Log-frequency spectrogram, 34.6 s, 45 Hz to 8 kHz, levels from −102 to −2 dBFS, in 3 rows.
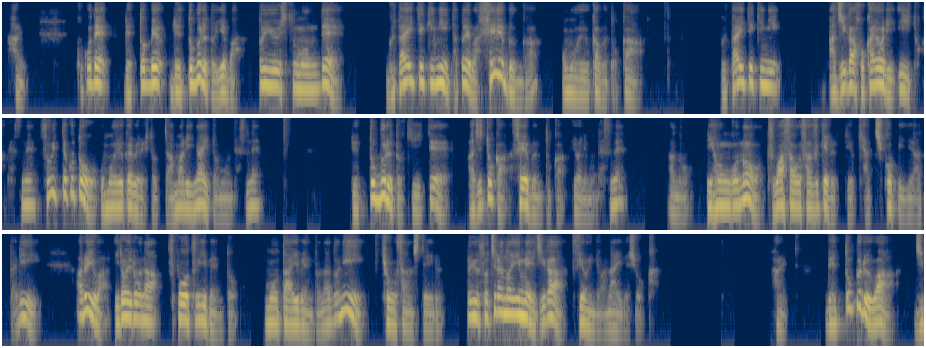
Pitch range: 115-180 Hz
